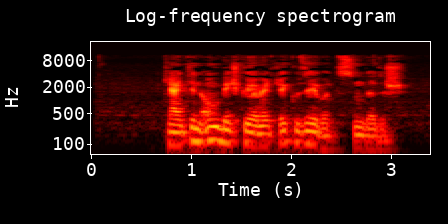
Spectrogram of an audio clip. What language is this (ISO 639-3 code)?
tur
